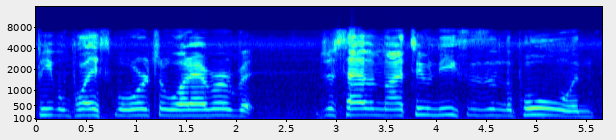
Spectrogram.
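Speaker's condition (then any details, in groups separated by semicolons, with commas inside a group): Cerebral palsy; wheelchair user, cannot really swim or hold self up, needs help getting into pool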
